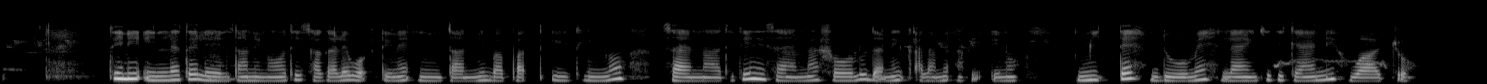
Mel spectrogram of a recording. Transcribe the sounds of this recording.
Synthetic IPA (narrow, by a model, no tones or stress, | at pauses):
t̪ɪnɪʔɪlːɛt̪ɛle̞ːlt̪ɐnːɪnoːt̪ɪsɐɡɐlɛwɔɗʼːɪnɛʔɪnt̪ːɐnːɪbɐbɐt̪ʼːit̪ʰɪnːɔsɐjɐnːaːt̪ɪt̪ɪnɪsɐjɐnːɐʃo̞ːlʊd̪ɐnɪkʼɐ̰lɐmɛɐfɪ̰ᶑɪnɔ | mɪt̪ːɛd̪uːmɛlɐjŋkɪt̪ɪkɐjnːɪwaːd͡ʒːɔ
